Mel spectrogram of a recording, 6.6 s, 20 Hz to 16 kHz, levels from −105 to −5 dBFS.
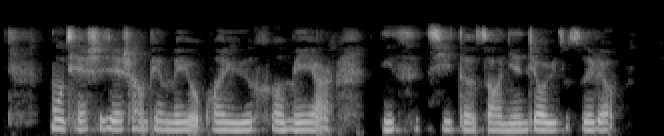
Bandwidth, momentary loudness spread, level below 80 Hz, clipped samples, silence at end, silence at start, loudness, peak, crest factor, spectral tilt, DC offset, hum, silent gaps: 7.6 kHz; 10 LU; -80 dBFS; under 0.1%; 0.5 s; 0.05 s; -40 LUFS; -22 dBFS; 18 dB; -4.5 dB/octave; under 0.1%; none; 3.72-3.79 s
